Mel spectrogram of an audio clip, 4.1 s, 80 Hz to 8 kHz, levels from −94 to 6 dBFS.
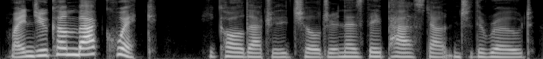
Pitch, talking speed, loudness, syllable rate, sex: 215 Hz, 250 wpm, -21 LUFS, 6.2 syllables/s, female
